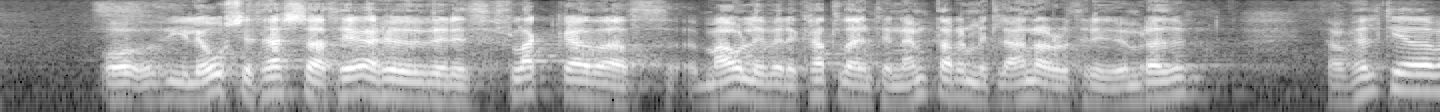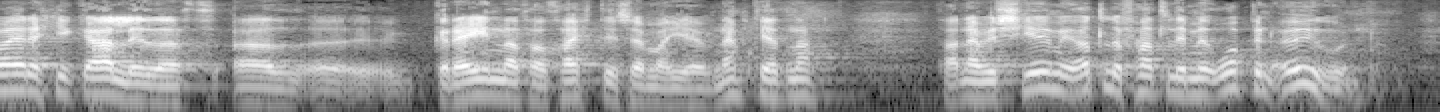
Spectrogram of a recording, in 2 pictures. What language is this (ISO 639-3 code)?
isl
